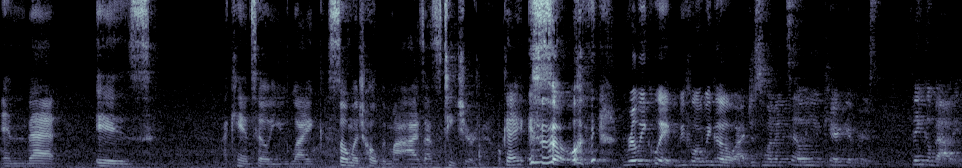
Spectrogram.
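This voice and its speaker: A woman's voice: fairly low pitch, moderate pace. Encouraging woman storytime teacher, noisy recording. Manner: animated, encouraging, addresses listeners as friends. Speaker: teacher and children's storytime host. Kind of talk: read-aloud storytime with asides to young children and caregivers.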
